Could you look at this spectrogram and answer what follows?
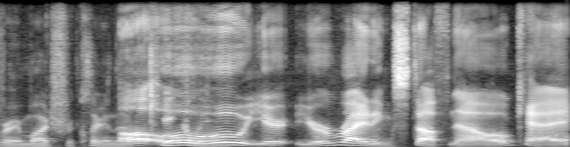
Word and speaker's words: Kuechly: And I was wondering how you pronounce his last name. Thank you very much for clearing that. Kuechly.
